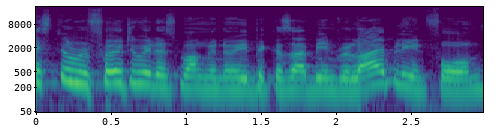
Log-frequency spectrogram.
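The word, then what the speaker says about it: Whanganui: the way in those days it was called Wanganoi not Fanganoi. There was no H. Um, and I still refer to it as Wanganui because I've been reliably informed that the local WI don't pronounce the H.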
